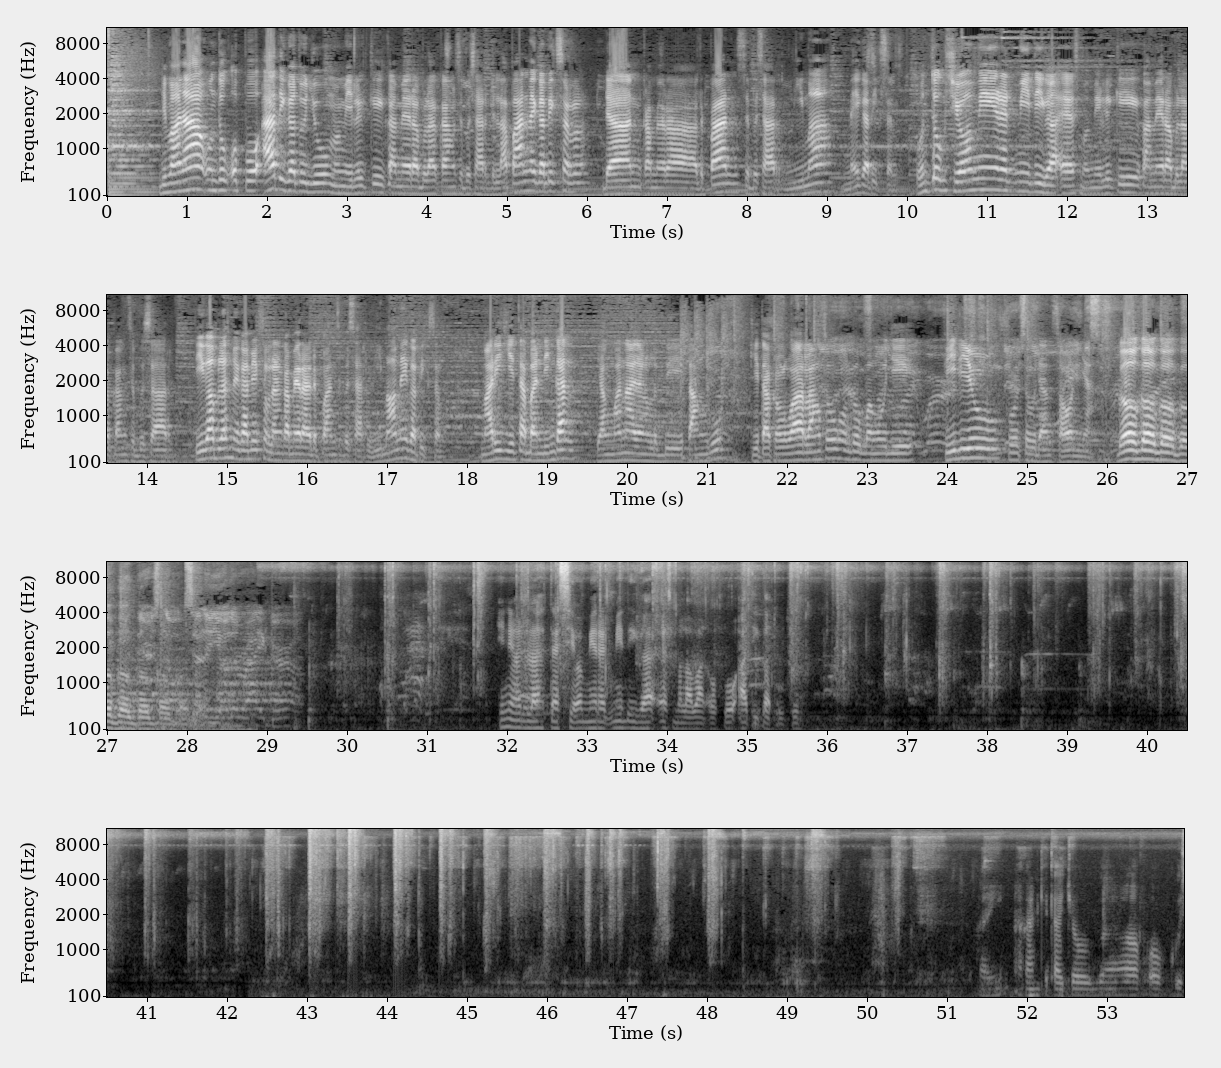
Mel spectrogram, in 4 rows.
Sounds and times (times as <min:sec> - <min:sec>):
Music: 0:00.0 - 0:29.4
Speech: 0:00.7 - 0:29.3, 0:30.6 - 0:36.2, 0:51.4 - 0:53.9.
